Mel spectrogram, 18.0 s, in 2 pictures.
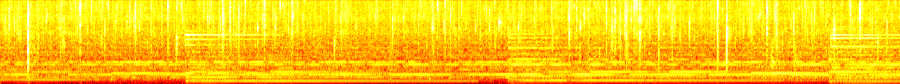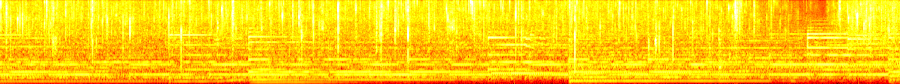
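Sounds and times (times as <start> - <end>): background music of held chords: 0.0 - 18.0.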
